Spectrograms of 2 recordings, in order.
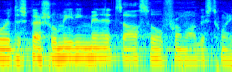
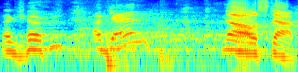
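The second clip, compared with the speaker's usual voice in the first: laughing; 10 semitones higher, 10 dB louder, much slower than usual. Real, not acted. Laughing at repeated vote.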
